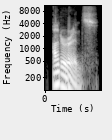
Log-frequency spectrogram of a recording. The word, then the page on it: utterance: American English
